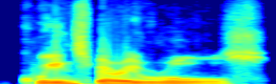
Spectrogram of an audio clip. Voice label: "Queensberry Rules", American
